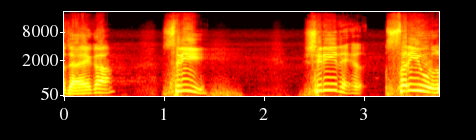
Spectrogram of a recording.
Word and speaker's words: श्री: सीधा ही लिख दू श्री धन क्या हो जाएगा इस हो जाएगा श्री श्री श्री शुद्ध उच्चारण इसका शरी है ध्यान रखना यह संयुक्त व्यंजन है तोड़ के लिखते हैं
